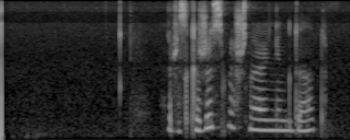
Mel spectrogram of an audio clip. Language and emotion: Russian, neutral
